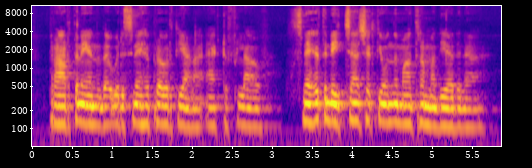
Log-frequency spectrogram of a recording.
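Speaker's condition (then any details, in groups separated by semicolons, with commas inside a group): No condition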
